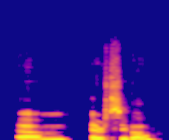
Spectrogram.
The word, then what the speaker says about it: Arecibo: Arecibo, I believe is how it's pronounced.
